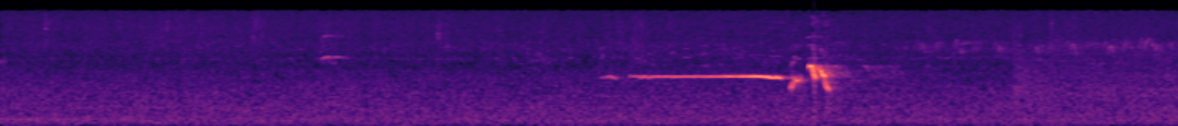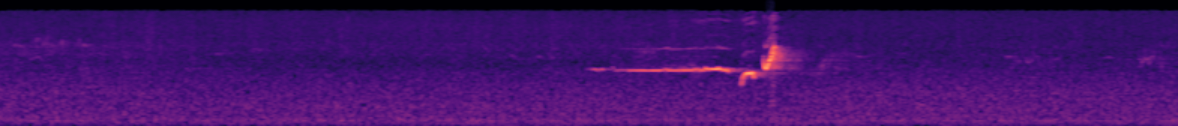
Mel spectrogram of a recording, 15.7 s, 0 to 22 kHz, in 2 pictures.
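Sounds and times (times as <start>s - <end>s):
soft background hiss: 0.0s - 15.6s
Japanese bush warbler song: 2.1s - 2.4s, 4.0s - 8.5s, 11.8s - 13.6s.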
